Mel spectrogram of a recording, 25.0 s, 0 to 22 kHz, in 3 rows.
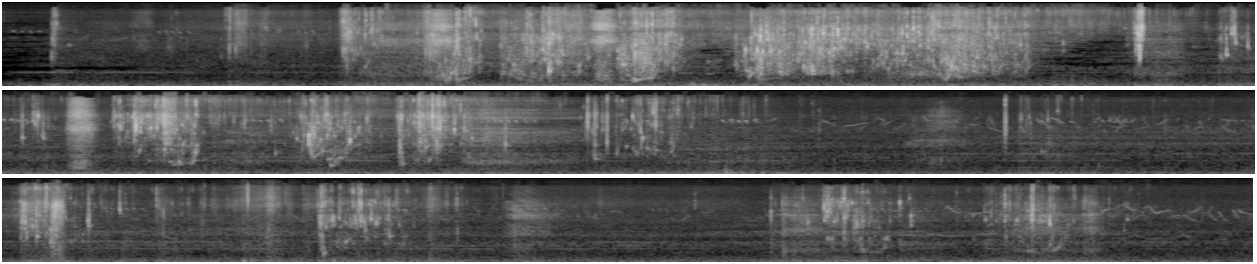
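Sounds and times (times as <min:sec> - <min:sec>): water splashing and trickling: 0:01.5 - 0:13.1, 0:16.8 - 0:17.8, 0:18.6 - 0:19.5, 0:21.9 - 0:24.0.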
